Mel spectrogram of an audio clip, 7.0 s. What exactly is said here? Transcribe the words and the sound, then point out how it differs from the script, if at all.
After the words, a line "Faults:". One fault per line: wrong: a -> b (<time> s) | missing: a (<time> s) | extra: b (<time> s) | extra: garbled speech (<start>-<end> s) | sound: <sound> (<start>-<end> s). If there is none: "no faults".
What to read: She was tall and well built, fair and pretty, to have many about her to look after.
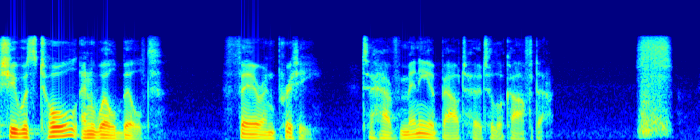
She was tall and well built, fair and pretty, to have many about her to look after.
Faults:
sound: sniff (6.4-6.8 s)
